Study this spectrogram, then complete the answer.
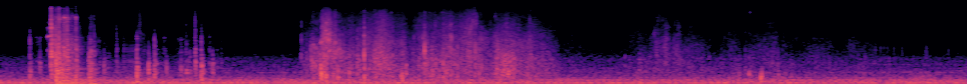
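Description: Bedding rustles and shifts as a man clambers across a bed.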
